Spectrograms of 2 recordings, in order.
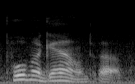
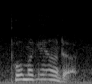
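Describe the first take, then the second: First: Confidential request. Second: Insistent hushed request. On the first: Paralyzed friend's confidential request, first take. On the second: Friend repeats confidential request, higher. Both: Retold or imitated.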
